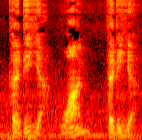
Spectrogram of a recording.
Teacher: that uh sound, so that's how we're going to pronounce it with that weak vowel sound at the beginning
